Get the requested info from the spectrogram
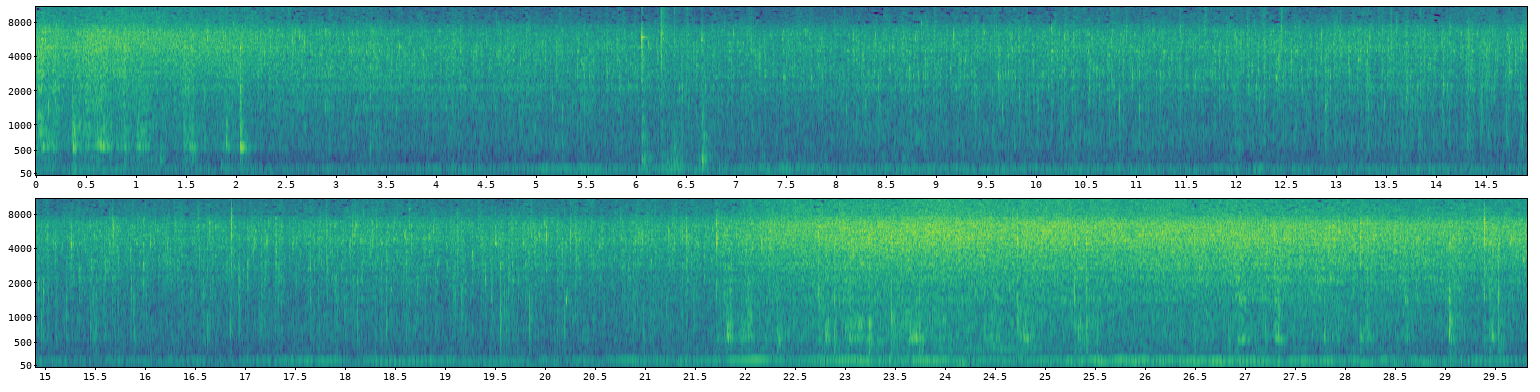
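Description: Whole prawns with chopped garlic and onion sizzling in hot oil in a nonstick wok, with a spatula knocking against the pan a few times early on. The sizzle grows louder about two-thirds of the way through as the contents are stirred.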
